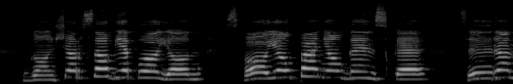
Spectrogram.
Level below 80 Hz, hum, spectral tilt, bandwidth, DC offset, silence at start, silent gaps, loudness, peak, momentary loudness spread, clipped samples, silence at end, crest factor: -86 dBFS; none; -1 dB/octave; 18 kHz; under 0.1%; 0.25 s; none; -33 LUFS; -16 dBFS; 14 LU; under 0.1%; 0 s; 18 dB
